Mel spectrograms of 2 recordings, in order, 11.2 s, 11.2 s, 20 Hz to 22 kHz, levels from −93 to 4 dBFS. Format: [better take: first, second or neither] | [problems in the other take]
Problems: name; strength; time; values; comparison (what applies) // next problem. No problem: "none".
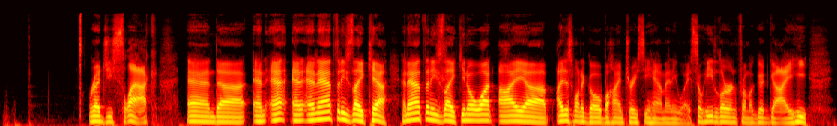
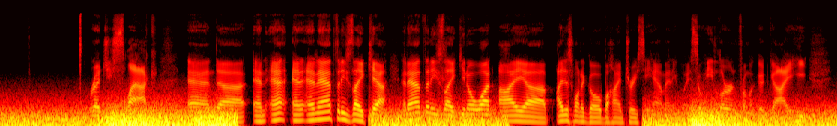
first | wind noise on the microphone; heavy; until 3 s, from 5 to 7 s and from 8.5 s on; 3 dB below the speech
